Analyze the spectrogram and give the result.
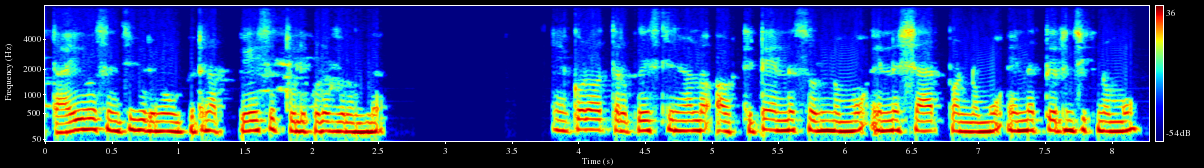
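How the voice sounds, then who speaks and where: ஒரு பெண் நடிகை, தன்னை நியாயப்படுத்திப் பிடிவாதமாகப் பேசும் மனம் உடைந்த இளம் பெண்ணாக நடிக்கிறார். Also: female voice, on the low side, no echo, close to an everyday voice. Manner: emotional, insistent, repetitive. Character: hurt young woman defending her refuge. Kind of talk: web serial monologue. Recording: dry dull lo-fi sound.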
